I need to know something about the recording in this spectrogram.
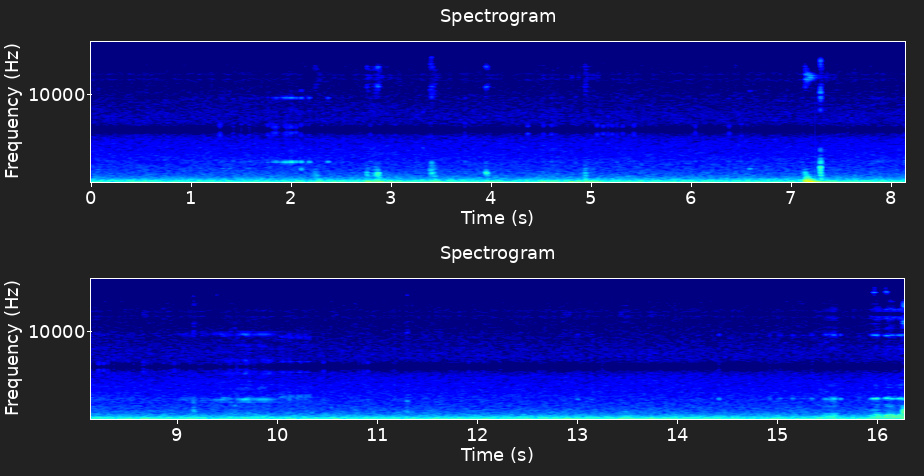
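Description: Small waves lap against the hull of a kayak.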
